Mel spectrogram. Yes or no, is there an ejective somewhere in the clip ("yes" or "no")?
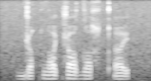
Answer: yes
